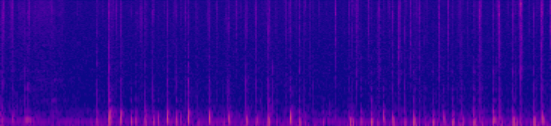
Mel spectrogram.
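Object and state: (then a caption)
Wrapping paper roll, drummed. Fingertips tap and drum on a red and silver roll of wrapping paper, a hollow tube held horizontally in both hands. Around thirty quick, soft, hollow low thumps follow one another in a steady patter, each dying away almost at once, with a brief pause just past the midpoint before the drumming resumes.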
